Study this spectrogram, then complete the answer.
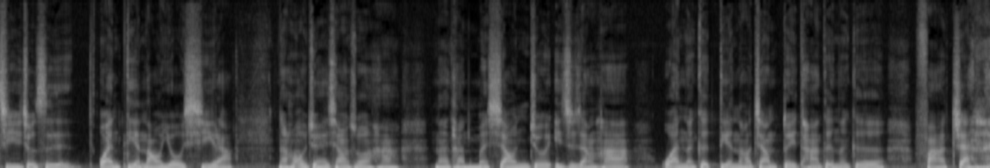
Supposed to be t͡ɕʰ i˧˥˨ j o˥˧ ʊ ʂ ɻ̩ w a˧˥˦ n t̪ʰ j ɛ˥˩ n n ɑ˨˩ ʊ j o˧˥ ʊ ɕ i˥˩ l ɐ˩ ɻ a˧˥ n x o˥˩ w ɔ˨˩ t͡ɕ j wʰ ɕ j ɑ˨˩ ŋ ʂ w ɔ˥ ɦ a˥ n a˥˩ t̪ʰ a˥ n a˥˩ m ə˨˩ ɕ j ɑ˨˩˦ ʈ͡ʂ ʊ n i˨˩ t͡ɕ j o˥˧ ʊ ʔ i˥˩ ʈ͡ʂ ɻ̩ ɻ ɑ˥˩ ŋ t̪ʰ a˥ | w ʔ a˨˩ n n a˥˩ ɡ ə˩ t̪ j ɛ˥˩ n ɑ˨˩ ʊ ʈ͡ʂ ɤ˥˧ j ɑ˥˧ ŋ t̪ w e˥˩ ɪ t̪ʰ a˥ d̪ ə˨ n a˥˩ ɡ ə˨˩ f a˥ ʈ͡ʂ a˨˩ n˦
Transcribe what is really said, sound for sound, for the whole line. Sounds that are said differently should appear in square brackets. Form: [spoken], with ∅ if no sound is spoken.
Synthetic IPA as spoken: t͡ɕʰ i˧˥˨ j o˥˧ ʊ ʂ ɻ̩ w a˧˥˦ n [t̪] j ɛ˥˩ n n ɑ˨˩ ʊ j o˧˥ ʊ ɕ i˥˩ l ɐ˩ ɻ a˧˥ n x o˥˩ w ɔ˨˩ t͡ɕ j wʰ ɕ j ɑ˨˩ ŋ ʂ w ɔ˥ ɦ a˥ n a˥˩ t̪ʰ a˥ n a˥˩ m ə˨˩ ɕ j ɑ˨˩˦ [∅] ʊ n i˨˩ t͡ɕ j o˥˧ ʊ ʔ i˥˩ ʈ͡ʂ ɻ̩ ɻ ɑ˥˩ ŋ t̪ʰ a˥ | w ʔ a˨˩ n n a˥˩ ɡ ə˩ t̪ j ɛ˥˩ n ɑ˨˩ ʊ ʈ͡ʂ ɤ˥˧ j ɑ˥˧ ŋ t̪ w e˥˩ ɪ t̪ʰ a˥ d̪ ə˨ n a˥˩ ɡ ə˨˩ f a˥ ʈ͡ʂ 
